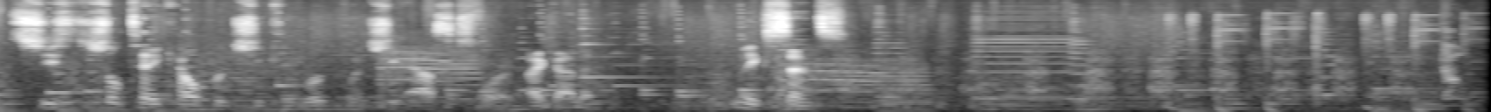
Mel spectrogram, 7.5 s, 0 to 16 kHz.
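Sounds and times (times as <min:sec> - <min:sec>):
speech: 0:00.1 - 0:04.5
dog barking and yipping: 0:03.6 - 0:07.3.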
